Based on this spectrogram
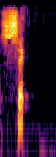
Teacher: that final K sound is blocking the air and stopping it from coming out your mouth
